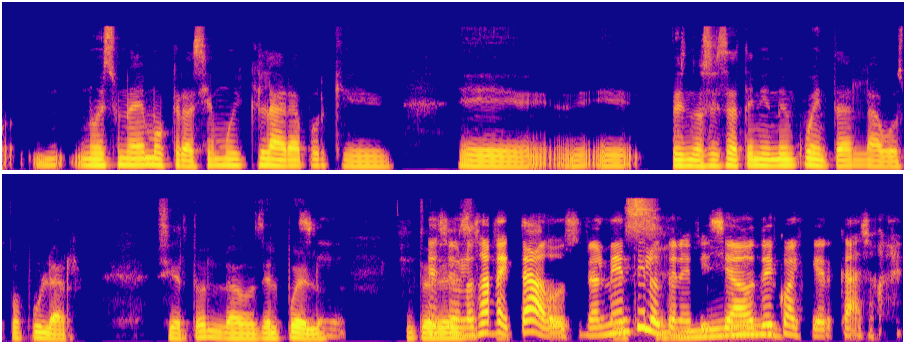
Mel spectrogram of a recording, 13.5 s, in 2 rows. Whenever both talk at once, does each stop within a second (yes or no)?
no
